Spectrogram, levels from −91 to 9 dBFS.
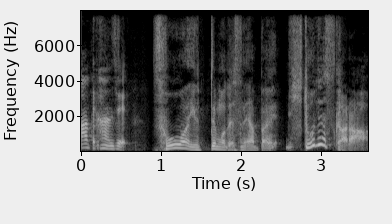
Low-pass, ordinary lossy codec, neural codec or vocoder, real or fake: none; none; codec, 16 kHz, 4 kbps, FreqCodec, larger model; fake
